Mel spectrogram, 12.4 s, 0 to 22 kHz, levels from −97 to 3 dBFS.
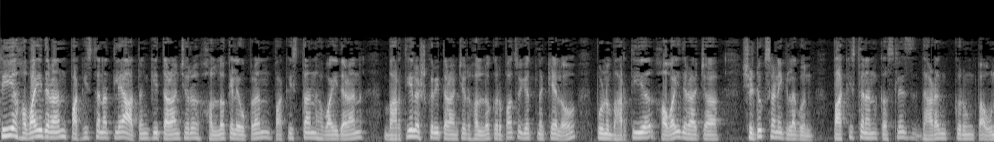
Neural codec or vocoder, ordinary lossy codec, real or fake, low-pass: none; none; real; 7.2 kHz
